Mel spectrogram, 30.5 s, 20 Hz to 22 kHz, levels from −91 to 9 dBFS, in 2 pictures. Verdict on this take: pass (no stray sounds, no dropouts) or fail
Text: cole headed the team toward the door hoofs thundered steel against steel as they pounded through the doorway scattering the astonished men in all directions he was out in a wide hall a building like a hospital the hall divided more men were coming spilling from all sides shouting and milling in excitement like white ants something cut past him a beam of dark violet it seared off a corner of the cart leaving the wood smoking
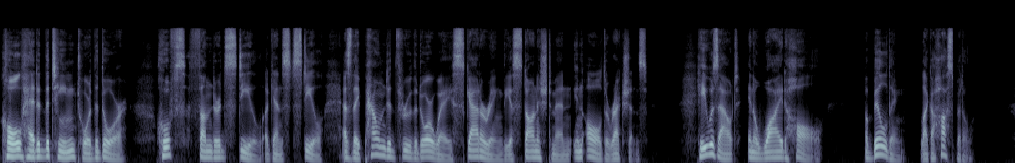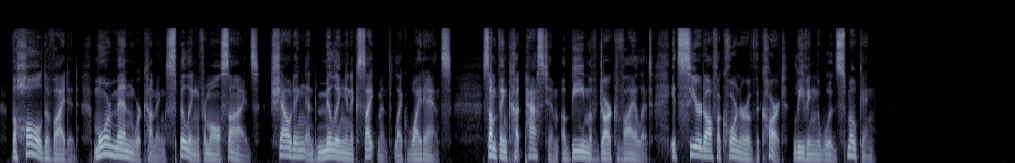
pass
